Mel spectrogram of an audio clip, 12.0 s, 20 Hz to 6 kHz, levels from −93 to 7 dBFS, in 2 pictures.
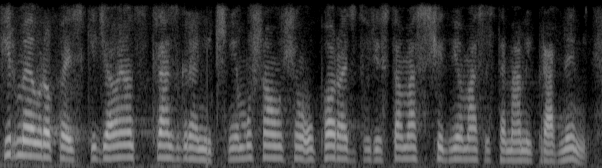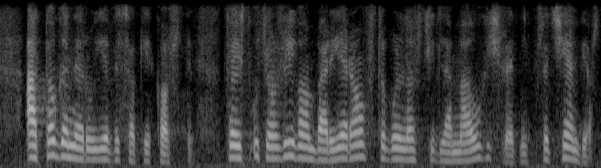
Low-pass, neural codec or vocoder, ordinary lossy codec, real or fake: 5.4 kHz; none; Opus, 16 kbps; real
